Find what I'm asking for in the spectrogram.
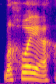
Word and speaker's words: La Jolla: It's pronounced La Jolla. La Jolla. Okay.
